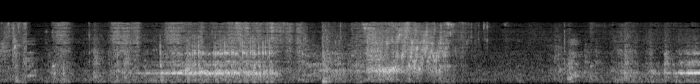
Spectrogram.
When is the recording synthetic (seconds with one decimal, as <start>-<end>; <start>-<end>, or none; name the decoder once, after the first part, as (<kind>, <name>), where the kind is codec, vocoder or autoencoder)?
3.8-4.4 (codec, HILCodec)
